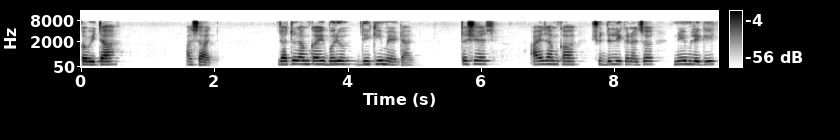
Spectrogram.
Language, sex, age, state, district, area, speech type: Goan Konkani, female, 18-30, Goa, Tiswadi, rural, spontaneous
